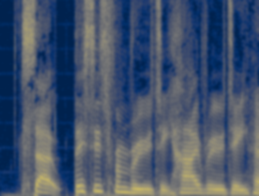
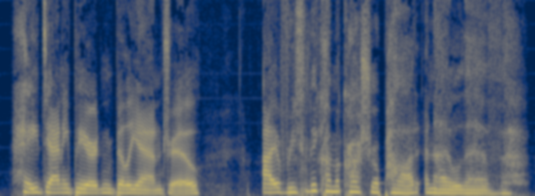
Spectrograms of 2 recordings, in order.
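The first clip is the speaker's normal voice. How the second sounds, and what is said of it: Put-on American accent. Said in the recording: “read this in an American accent”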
